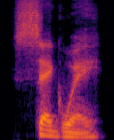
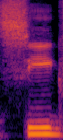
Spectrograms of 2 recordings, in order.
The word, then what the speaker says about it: segue: Segue. I'm a professional writer and had been pronouncing it Sieg for years, as I'd only ever seen it written down.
